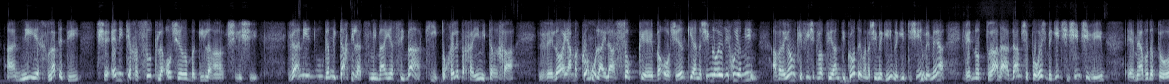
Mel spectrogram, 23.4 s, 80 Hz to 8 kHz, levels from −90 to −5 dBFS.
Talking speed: 115 wpm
